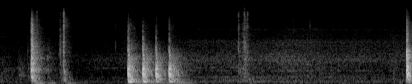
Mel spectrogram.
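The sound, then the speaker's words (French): Knocking on a door: two raps, then a quick burst of four firm knocks, followed by a softer single knock and one final sharp rap, clear with no voices. “On peut entrer C'est privé.”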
